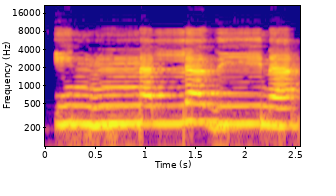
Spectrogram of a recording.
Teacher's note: یہاں نون مشدد پر غنہ کریں گے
